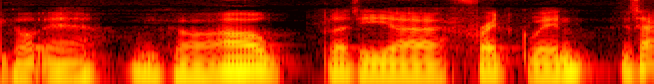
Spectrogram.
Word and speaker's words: Gwynne: We got bloody Fred Gwynne. Is that how you say his name? Gwynne, it is.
